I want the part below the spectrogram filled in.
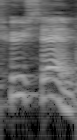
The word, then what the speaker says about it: Hoisin: Yeah, it's Hussein, but it's spelled Hoisin.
